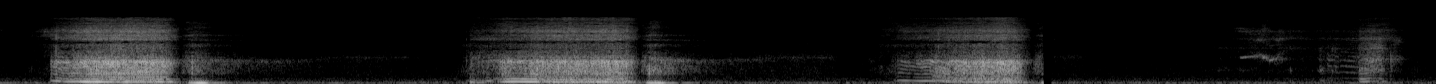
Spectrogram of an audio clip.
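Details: Snoring recorded with the SnoreLab app during sleep: three loud, rough snores on breathing in, each ending in a snort, then a faint fourth, about 14 breaths a minute.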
